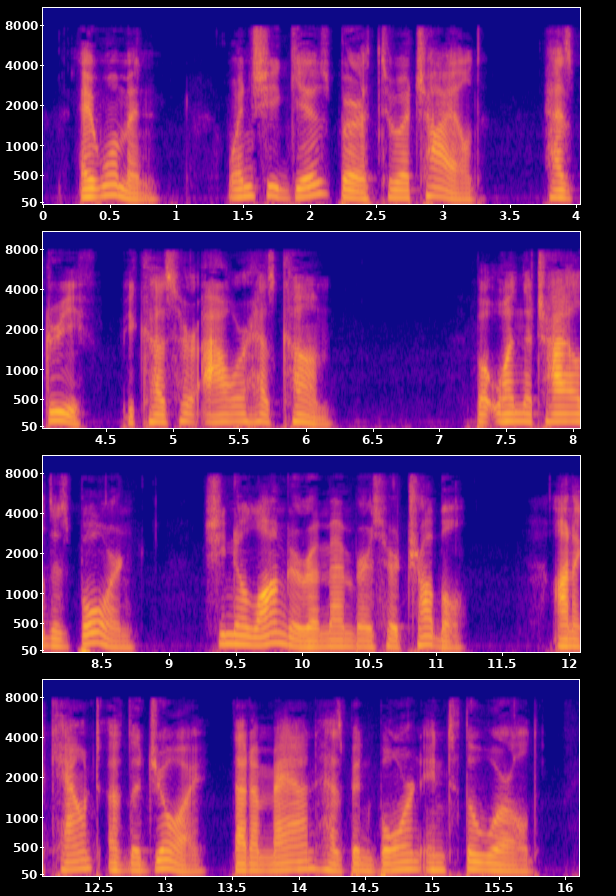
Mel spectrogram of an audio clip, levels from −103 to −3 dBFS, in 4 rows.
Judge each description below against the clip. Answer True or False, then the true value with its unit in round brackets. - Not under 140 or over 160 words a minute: False (170 wpm)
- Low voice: True (125 Hz)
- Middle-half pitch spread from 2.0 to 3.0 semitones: False (3.8 semitones)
